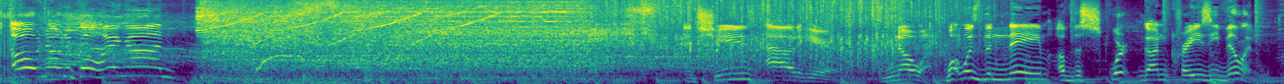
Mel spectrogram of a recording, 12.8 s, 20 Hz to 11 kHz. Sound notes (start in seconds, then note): 1.9 alarm sounds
